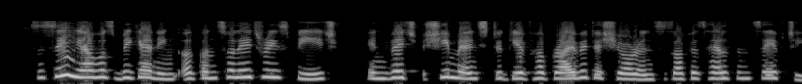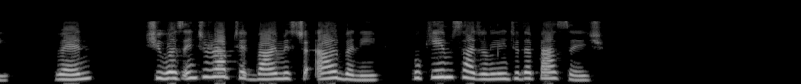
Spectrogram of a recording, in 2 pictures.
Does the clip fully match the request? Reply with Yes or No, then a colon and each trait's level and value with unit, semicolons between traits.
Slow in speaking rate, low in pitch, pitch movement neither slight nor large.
No: slow, 125 wpm; very high, 275 Hz; average, 3.6 semitones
